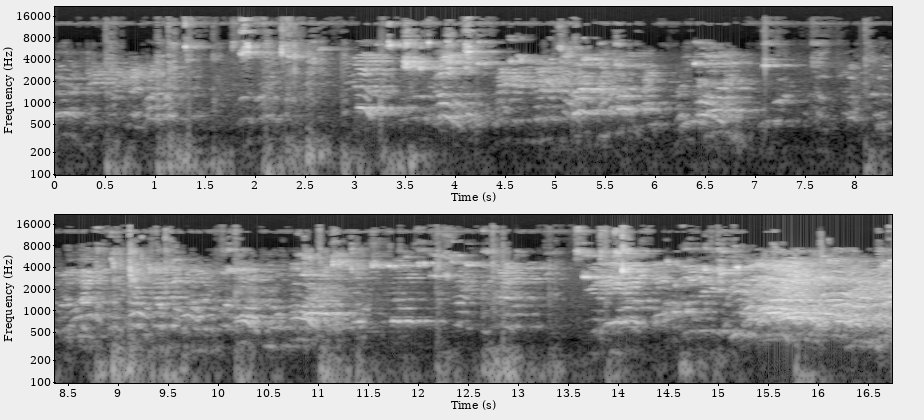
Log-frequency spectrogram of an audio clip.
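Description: A basketball bounces repeatedly on a hardwood floor.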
